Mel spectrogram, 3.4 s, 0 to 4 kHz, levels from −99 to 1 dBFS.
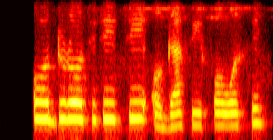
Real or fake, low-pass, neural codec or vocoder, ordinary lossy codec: real; 3.6 kHz; none; Opus, 16 kbps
